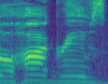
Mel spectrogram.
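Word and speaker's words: Hargreaves: the Parish Library also hard Graves Avenue everybody supposed to know about the the Private Hospital and call it hard Graves yeah man hard G so in case you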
